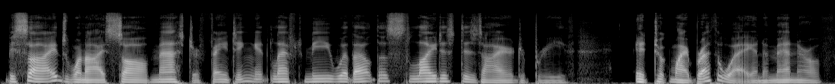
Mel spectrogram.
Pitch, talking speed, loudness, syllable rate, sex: 115 Hz, 170 wpm, -21 LUFS, 4.7 syllables/s, male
